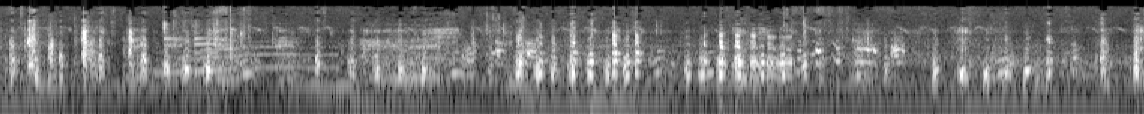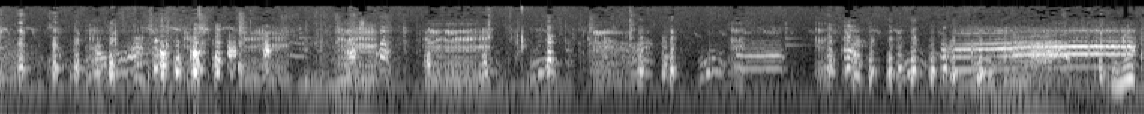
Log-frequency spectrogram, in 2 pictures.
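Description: Chickens cluck busily and continuously at close range while eating onion greens, a dense chorus of short calls with occasional louder squawks, no talking.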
